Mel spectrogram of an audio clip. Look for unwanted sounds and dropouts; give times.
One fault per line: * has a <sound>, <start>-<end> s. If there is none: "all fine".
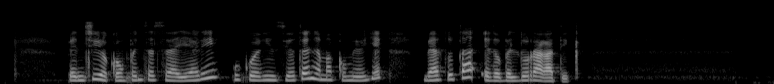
all fine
